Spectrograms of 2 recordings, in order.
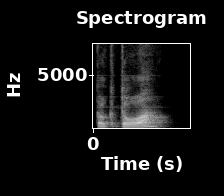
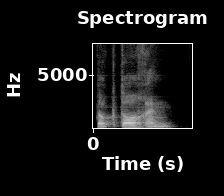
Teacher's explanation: Nótese aquí también que como la terminación R se convierte en A, Doktor, cuando le agregamos esta EN, la R vuelve a tener una característica de sonido consonántico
